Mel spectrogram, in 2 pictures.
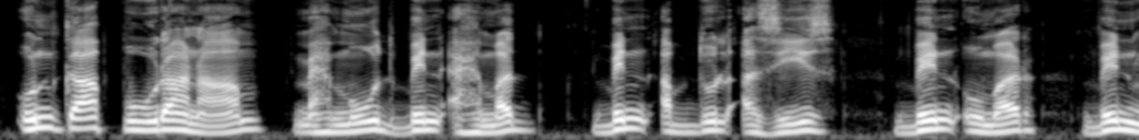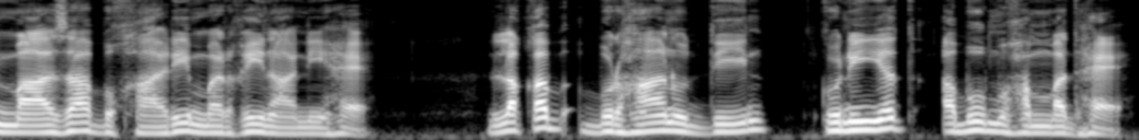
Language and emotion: Urdu, neutral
